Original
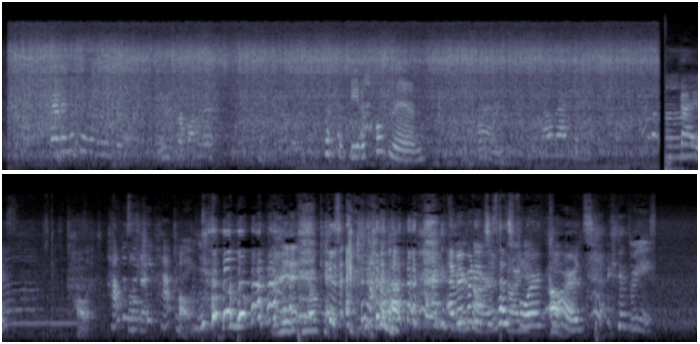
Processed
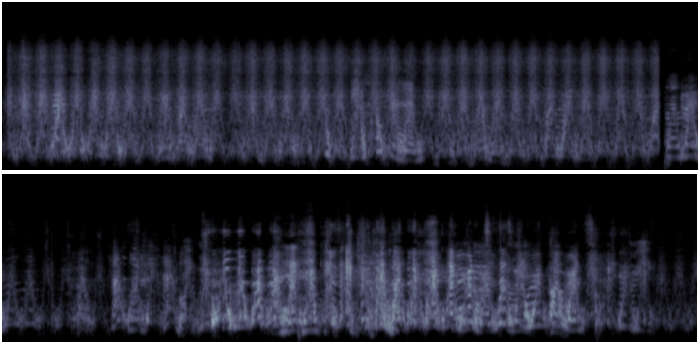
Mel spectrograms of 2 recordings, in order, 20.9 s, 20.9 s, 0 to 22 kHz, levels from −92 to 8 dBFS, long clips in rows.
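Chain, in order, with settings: wah 3.8 Hz 380–1600 Hz, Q 5; spectral gate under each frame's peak -10 dB weak; fifteen-band EQ 400 Hz +7 dB, 1000 Hz -6 dB, 2500 Hz +6 dB; gain +5.5 dB

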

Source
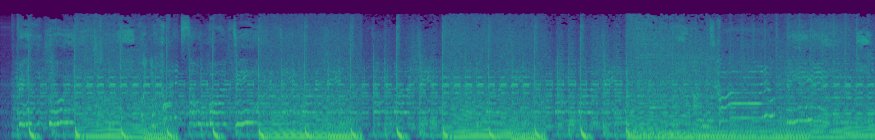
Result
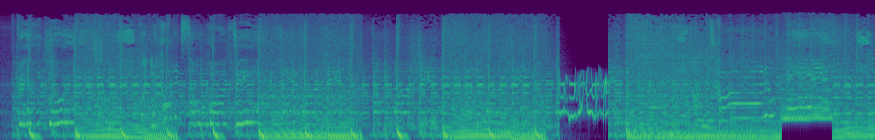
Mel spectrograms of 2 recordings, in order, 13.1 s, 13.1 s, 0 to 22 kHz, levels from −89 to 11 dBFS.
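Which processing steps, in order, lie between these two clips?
8.38–9.12 sine-wave speech; two-slope reverb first 0.63 s, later 2.3 s, from -28 dB, DRR 20 dB; 11.71–12.48 frequency shift +440 Hz

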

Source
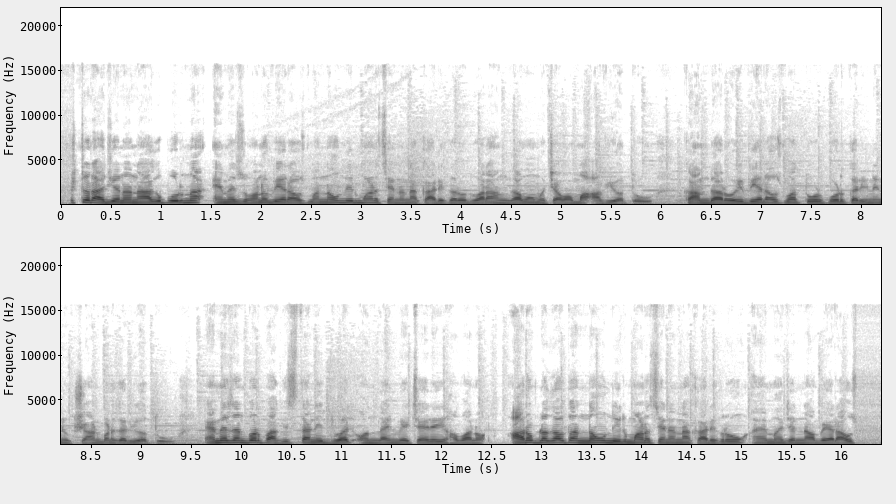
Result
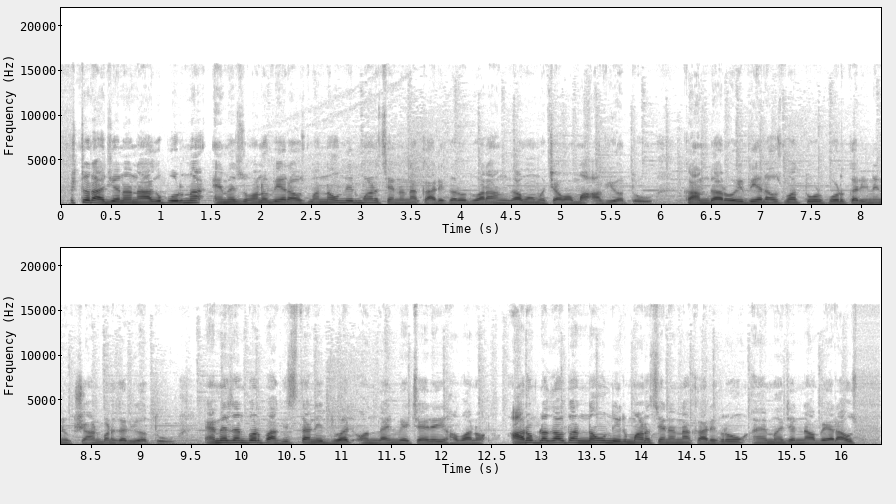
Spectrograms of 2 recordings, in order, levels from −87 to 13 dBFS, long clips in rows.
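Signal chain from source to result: speakerphone echo 0.16 s, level -29 dB; gain +1.5 dB

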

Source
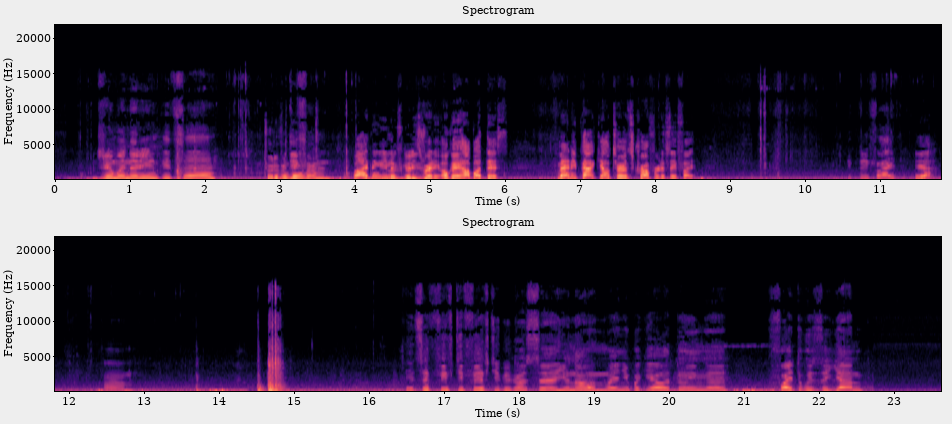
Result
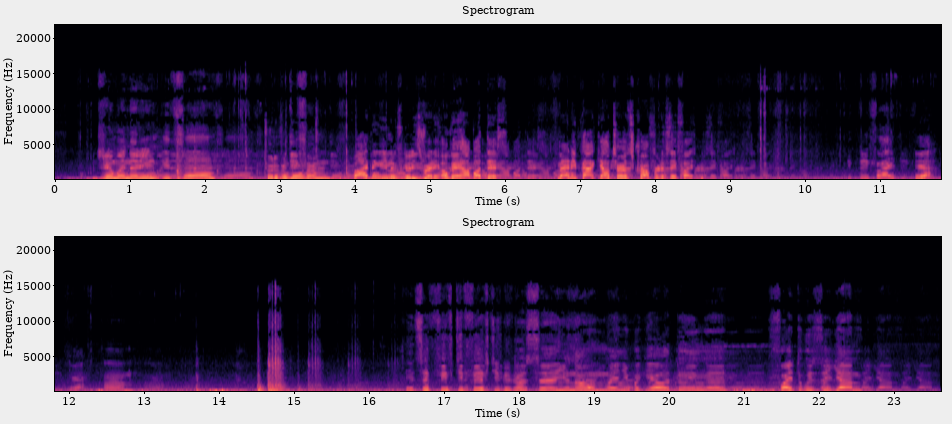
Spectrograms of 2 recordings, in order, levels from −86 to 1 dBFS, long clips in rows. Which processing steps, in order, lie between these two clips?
limiter -17.5 dBFS, peak gain reduction 10.5 dB; on a send: feedback echo 0.531 s, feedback 47%, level -15 dB

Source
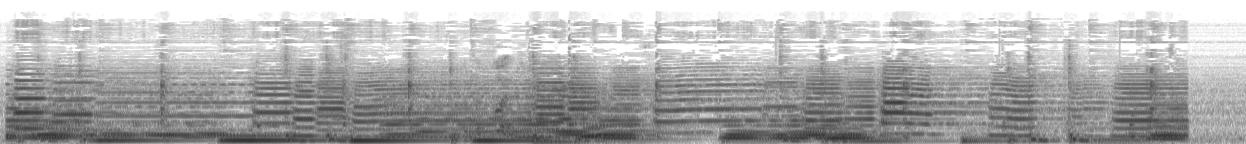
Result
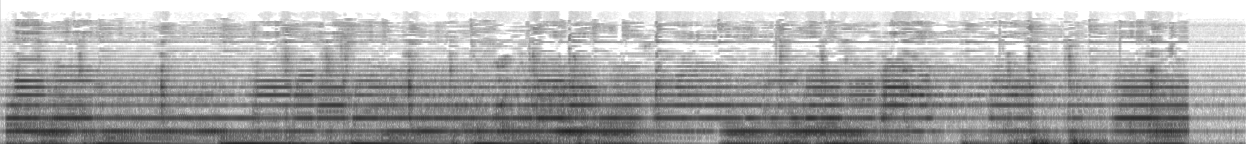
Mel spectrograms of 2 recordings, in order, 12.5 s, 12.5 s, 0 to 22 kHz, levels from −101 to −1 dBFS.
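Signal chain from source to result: 10.14–11.07 octaver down 2 oct, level +2 dB; comb 6.3 ms, depth 92%; robotiser 365 Hz; gain +7 dB

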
